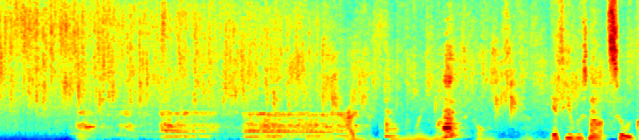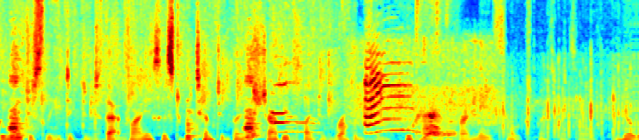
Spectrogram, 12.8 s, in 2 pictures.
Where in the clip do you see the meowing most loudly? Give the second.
10 s.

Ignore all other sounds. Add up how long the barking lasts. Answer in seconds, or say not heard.
10 s.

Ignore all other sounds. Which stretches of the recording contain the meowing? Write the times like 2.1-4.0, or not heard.
9.0-10.7.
